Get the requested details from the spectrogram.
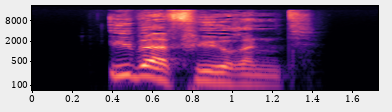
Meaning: present participle of überführen
- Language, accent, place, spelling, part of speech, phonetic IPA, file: German, Germany, Berlin, überführend, verb, [ˈyːbɐˌfyːʁənt], De-überführend.ogg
